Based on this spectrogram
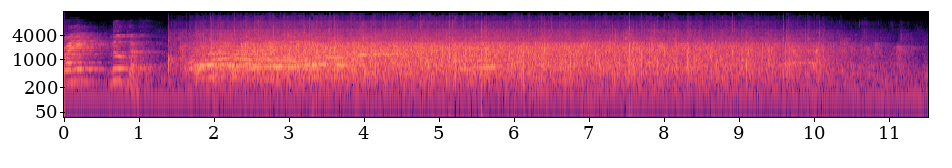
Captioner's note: applause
